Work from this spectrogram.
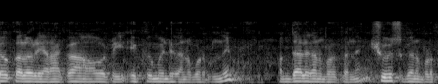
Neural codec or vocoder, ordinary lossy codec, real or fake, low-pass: codec, 16 kHz, 4.8 kbps, FACodec; none; fake; none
